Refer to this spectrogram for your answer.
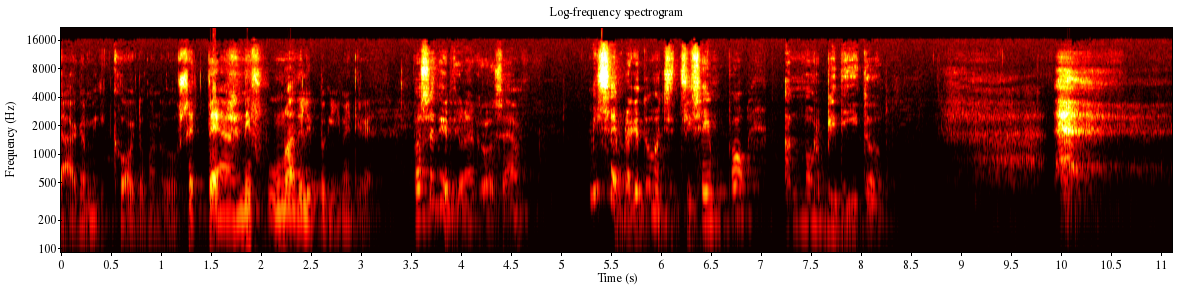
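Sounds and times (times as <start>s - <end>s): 
speech: 0.0s - 8.4s
sharp breath drawn in through the mouth: 8.8s - 11.1s.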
